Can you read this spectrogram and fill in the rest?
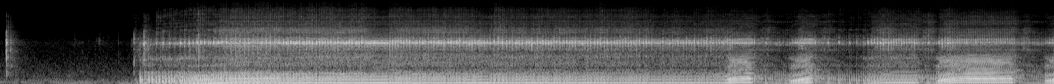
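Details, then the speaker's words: New Husqvarna 525 RX trimmer, primed and started from cold on choke, then choke pushed down: it catches on the first pull and settles into a steady, high two-stroke idle with brief throttle dips. Normal cold start and warm-up. "And then you just let it warm up, and that's pretty much it. So very simple. I'm very impressed with how fast it started."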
